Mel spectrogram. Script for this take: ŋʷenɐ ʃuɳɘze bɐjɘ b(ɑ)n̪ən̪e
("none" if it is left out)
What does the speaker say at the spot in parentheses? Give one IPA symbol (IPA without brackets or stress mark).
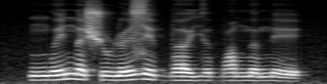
ɑ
